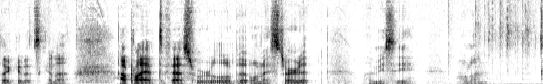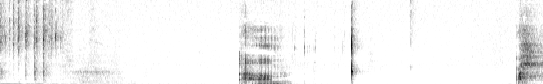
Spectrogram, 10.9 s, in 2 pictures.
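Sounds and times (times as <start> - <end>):
speech: 0.0 - 5.0, 7.8 - 8.4
computer keyboard typing: 4.5 - 6.2.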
